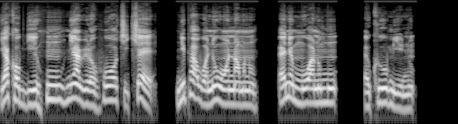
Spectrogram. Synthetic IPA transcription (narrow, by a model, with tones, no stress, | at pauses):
ja˦kʰɔ˨b̚di˨e˨hũ˦nɪ̃˦a˨ɥɪ˨ɾɛ˨hʊ˦ɔ˦t͡ɕʰɪ˨t͡ɕʰɛ˦ | nĩ˦pʰa˦˨wɔ̃˨nɪ̃˦wɔ̃˨n̩˦nã˦mnʊ̃˦ | ɛ˦nɪ̃˦m̩˦˨mʊ̃˦wa˦nʊ̃˦mũ˦ | æ˨kʰu˦ɔ˦mĩ˨e˨nũ˦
